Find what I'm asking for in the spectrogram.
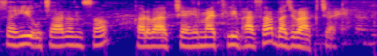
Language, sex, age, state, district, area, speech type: Maithili, female, 18-30, Bihar, Darbhanga, rural, spontaneous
